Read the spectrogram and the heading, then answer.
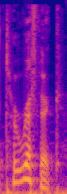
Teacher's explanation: the stress is on the second syllable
